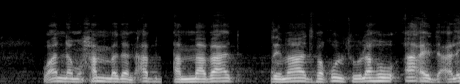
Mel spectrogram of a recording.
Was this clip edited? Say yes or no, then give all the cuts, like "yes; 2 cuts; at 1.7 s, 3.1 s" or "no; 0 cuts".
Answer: yes; 2 cuts; at 1.6 s, 2.7 s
